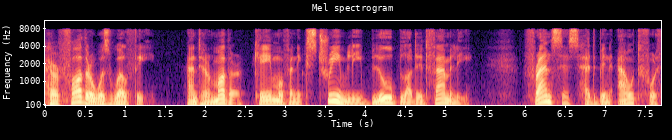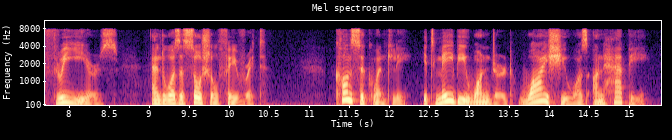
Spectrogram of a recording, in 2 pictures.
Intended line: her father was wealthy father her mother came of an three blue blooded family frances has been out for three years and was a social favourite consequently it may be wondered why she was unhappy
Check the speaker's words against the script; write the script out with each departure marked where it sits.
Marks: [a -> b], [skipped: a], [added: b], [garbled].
her father was wealthy [father -> and] her mother came of an [three -> extremely] blue blooded family frances [has -> had] been out for three years and was a social favourite consequently it may be wondered why she was unhappy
